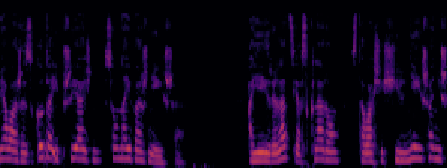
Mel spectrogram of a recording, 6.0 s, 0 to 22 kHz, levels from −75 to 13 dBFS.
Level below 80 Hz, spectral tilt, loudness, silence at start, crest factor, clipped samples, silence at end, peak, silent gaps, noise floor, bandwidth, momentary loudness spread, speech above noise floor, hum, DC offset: -78 dBFS; -3 dB/octave; -36 LUFS; 0 s; 16 dB; under 0.1%; 0 s; -20 dBFS; none; -77 dBFS; 16 kHz; 8 LU; 41 dB; none; under 0.1%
